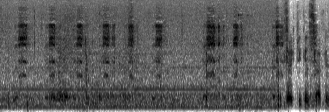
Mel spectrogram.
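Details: At Buffelshoek Dam a squirrel on a dead tree gives its alarm with tail flicks, a squeaky-toy sound; clusters of sharp chattering notes recur roughly every half second over constant vehicle drone, ending in a few louder knocks.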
